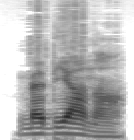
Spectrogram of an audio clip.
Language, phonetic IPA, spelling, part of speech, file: Polish, [mɛˈdʲjãna], mediana, noun, Pl-mediana.ogg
